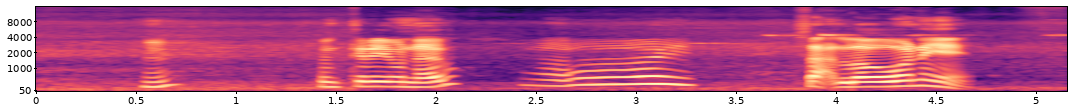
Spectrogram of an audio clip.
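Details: A friendly black and white stray cow cat in a neighbourhood gives several drawn-out meows, some bending down at the end, with a person speaking and faint vehicle noise nearby.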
